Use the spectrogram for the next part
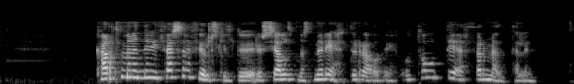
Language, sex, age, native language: Icelandic, female, 30-39, Icelandic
